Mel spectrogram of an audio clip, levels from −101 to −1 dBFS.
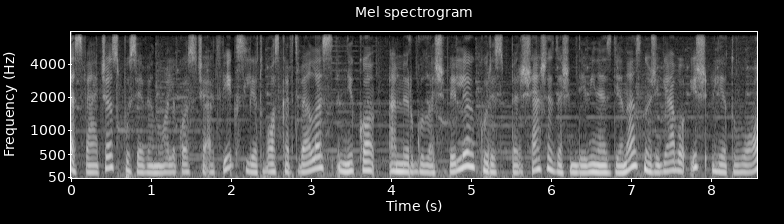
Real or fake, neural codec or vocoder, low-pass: real; none; 7.2 kHz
